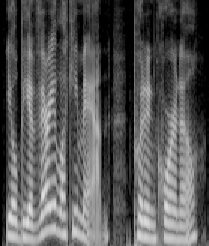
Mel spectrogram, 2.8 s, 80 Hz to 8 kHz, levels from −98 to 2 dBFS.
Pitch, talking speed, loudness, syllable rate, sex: 195 Hz, 195 wpm, -18 LUFS, 5.9 syllables/s, female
